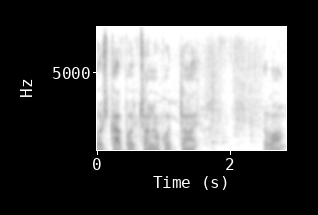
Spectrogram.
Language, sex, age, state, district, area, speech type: Bengali, male, 60+, West Bengal, Birbhum, urban, spontaneous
